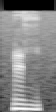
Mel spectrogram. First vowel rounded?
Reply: no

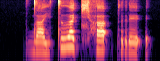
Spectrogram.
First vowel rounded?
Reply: no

